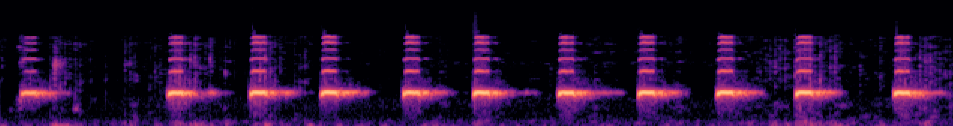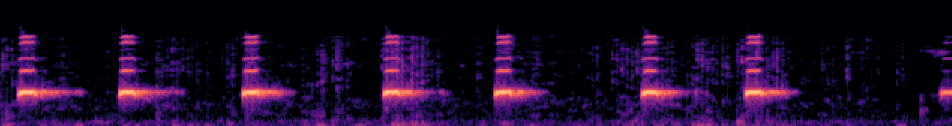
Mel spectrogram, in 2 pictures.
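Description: A Northern Saw-whet Owl gives its toot series: clear, even whistled toots on one steady pitch, about two each second, with no other sounds.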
